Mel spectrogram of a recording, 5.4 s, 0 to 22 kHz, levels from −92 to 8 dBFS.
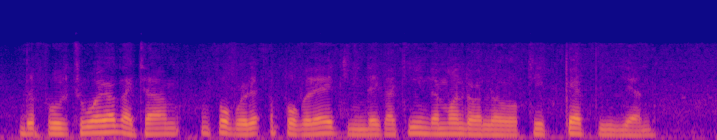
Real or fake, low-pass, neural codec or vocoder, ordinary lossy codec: fake; 7.2 kHz; codec, 16 kHz, 1.1 kbps, Voila-Tokenizer; Opus, 32 kbps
